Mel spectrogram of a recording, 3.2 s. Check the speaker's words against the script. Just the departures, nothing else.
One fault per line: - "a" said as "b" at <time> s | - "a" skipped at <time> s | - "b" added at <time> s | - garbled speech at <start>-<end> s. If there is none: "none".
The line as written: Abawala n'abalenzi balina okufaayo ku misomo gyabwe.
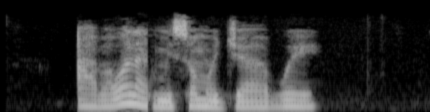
- "n'abalenzi balina okufaayo" skipped at 1.1 s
